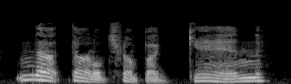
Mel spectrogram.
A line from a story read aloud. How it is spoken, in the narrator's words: Evelyn moans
